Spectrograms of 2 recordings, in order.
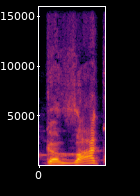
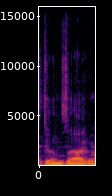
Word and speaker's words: Gonzaga: That was Zaniah Gonzag. I hope I pronounced that right. It's Gonzaga.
